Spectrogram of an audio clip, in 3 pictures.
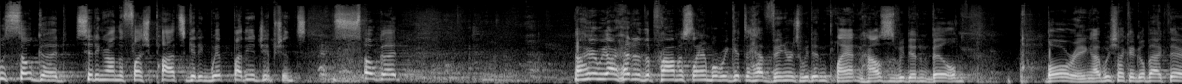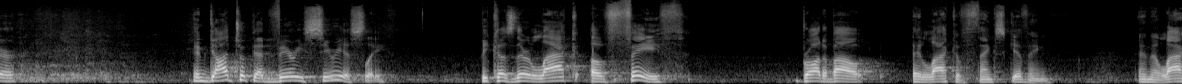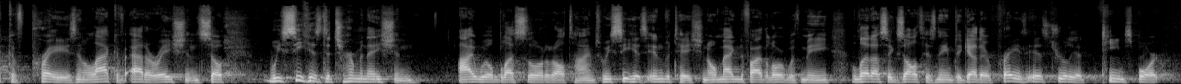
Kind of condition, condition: setting, large echoing room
